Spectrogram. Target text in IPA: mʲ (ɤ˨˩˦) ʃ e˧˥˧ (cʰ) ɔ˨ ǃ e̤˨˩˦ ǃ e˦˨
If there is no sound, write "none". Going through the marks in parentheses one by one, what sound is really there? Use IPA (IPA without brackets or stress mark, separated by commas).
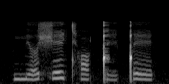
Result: ɤ˨˩˦, cʰ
